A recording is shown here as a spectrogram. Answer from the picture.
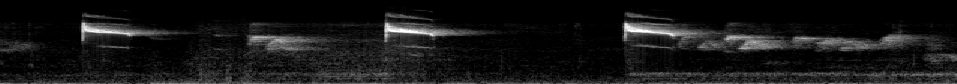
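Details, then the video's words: Female Swinhoe's white-eye stirring up the male with a fiery chattering 'líu' song: three loud, piercing, downslurred high notes with softer fragments between, ending in a longer warbled run of rapid twittering notes. "Tiếng chim vành khuyên mái kích trống líu căng lửa"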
